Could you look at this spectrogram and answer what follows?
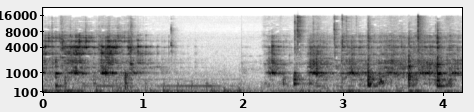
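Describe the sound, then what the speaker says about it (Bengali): Peanuts dry-roasting in a hot wok, with a steady rattle and scrape of nuts being stirred against the metal and a brief lull partway through, close and moderately loud, no voices. "শুকনো খোলায় ভেজে নিচ্ছি"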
